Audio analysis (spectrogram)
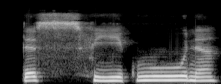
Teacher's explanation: نعطي السين الهمسة والرخاوة، نتم كسرة الفاء، نتم ضمة الكاف بعدها واو ساكنة فهما الطبيعي بمقدار حركتين وصلا.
